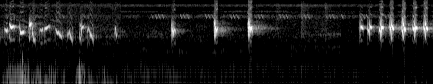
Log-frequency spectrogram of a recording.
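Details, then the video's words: Sooty-headed bulbul fighting in the wild, used as a lure: quick wavering notes over low rustle, a few isolated sharp chips, then a rapid run of seven bright chirps. "trucukan gacor tarung full suara ALAM LIAR AMPUH buat PANCINGAN"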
